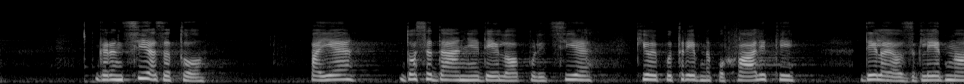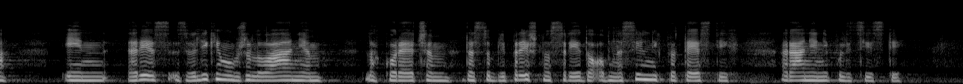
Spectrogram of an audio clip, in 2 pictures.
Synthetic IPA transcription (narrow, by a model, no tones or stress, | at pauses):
ɡaɾant̪sijazat̪oː | pajɛ | d̪ɔsɛd̪aːnjɛd̪eːlɔpɔlit̪sijɛ | kijɔjɛpɔt̪ɾeːbnapɔxʋaːlit̪i | d̪eːlajɔzɡleːd̪nɔ | inɾeːszʋɛlikimɔbʒalɔʋaːnjɛm | laxkoːɾɛːt͡ʃɛmd̪asɔbilipɾɛjʃnɔsɾeːd̪ɔʔɔbnasilnixpɾɔt̪ɛːst̪ixɾaːnjɛnipɔlit̪sist̪i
